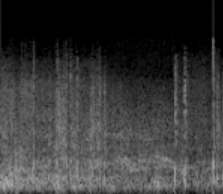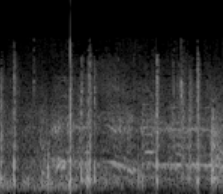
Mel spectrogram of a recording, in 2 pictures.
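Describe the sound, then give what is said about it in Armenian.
Rocket artillery and tank fire pound the Alagyaz mountains during a military exercise. Many sharp bangs and cracks burst over a continuous rumbling roar, with indistinct voices underneath. “Բավականին մեծ թվով ռեակտիվ հրետանի օգտագործվեց, տանկերից ու հատուկ նշանակետից ռմբակոծվում էր Ալագյազի սարերը։”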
